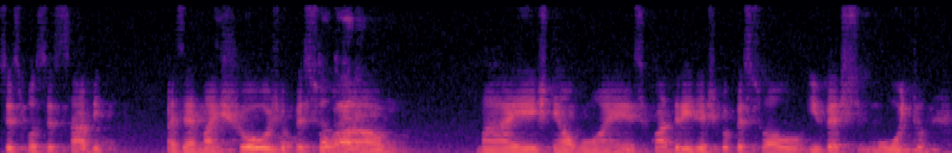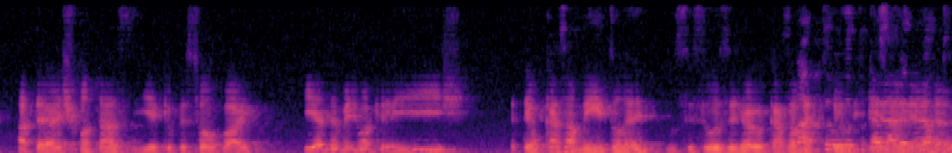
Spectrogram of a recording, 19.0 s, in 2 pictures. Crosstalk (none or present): present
